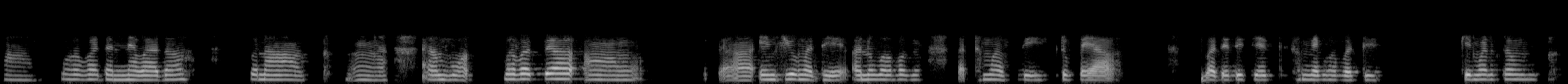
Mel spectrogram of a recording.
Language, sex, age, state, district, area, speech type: Sanskrit, female, 18-30, Odisha, Cuttack, rural, conversation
